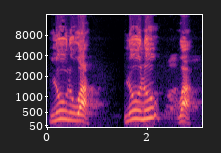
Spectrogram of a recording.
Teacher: लेकिन इसको खींचेंगे नहीं, लुलुआ, लुलुआ, लुआ, दूसरे वाव को खींचेंगे नहीं, क्यों, वो वाव मुतहरिक से तब्दील हुआ ना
